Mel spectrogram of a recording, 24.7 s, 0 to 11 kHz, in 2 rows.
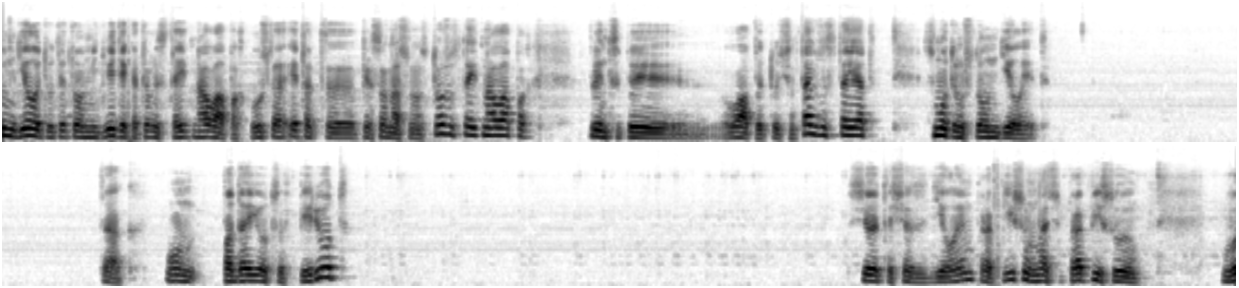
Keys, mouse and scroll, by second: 9.5-22.5 drag.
